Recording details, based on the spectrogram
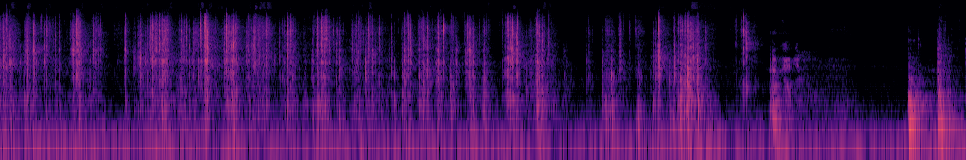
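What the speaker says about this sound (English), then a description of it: "I'm gonna cut my piping bag so I can get my white in there." Scissors cutting through a plastic piping bag, a run of quick crinkling snips and rustles in bursts with short pauses, close and fairly quiet.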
